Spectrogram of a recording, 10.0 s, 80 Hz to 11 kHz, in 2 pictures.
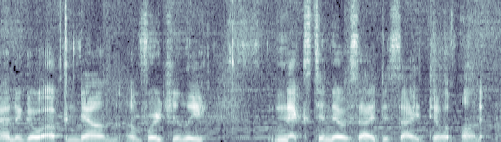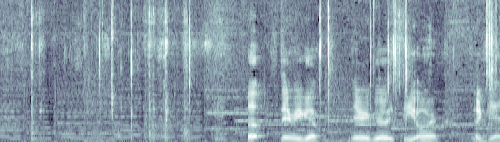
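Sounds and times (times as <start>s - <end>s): background music: 0.0s - 10.0s
small plastic clicks: 8.2s - 9.2s.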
